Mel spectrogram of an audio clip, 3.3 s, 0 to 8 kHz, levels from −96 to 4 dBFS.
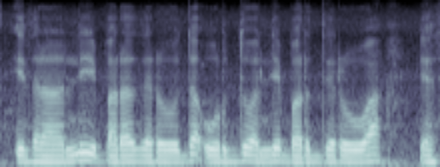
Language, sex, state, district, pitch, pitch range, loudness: Kannada, male, Karnataka, Bangalore, 110 Hz, 110-115 Hz, -15 LUFS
